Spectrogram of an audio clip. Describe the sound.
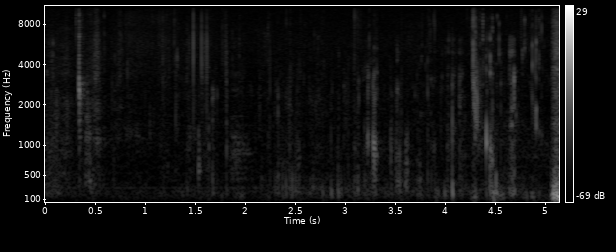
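Close, wet chewing and biting of ice cream cake with cookie dough, with many small crunchy clicks and mouth noises in an irregular rhythm. Quiet throughout, with a louder burst at the very end.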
